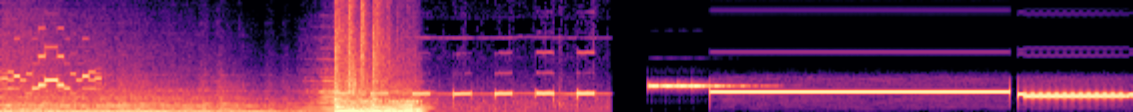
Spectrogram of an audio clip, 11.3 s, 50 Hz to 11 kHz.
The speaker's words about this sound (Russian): Если вы слышите этот звук, и вам меньше 30, вы, вероятно, думаете, что это сломался терминал оплаты. Но для всех остальных это звук офисной жизни 80-х и 90-х. Это звук факса.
